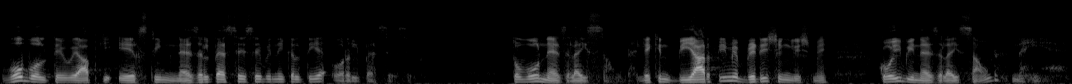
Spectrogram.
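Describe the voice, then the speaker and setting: A man's voice: lowish voice, animated. A male phonetics teacher, lecturing and answering his own questions with repeated key terms. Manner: slows down for emphasis. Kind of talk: classroom lecture. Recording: long reverb, echoey room.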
